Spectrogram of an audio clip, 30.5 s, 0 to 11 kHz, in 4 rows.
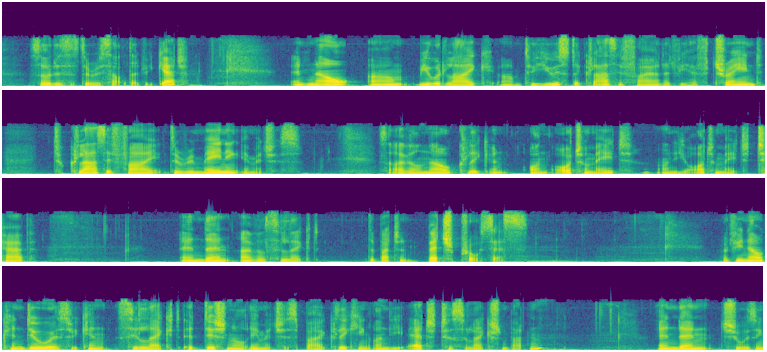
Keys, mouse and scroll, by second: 17.0 click, 22.6 click, 29.7 click.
